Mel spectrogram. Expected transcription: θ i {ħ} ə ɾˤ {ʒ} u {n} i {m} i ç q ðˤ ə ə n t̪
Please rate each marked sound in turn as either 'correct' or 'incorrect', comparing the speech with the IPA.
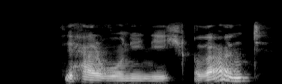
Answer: correct, incorrect, correct, incorrect

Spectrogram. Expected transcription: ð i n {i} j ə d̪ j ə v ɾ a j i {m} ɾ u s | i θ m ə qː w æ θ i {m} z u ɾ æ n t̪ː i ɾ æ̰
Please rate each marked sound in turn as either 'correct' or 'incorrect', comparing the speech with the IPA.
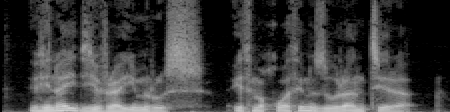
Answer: incorrect, correct, correct

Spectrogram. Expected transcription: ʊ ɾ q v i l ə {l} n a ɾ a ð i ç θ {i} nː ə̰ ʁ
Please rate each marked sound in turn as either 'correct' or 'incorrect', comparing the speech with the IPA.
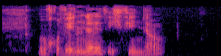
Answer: incorrect, correct

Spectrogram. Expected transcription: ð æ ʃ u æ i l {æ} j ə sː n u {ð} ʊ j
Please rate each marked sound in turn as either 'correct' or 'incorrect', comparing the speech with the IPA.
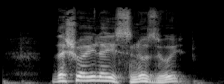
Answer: correct, incorrect

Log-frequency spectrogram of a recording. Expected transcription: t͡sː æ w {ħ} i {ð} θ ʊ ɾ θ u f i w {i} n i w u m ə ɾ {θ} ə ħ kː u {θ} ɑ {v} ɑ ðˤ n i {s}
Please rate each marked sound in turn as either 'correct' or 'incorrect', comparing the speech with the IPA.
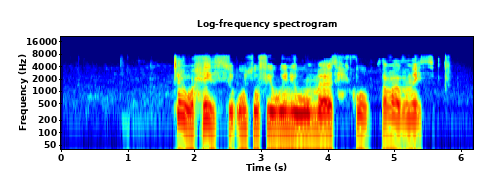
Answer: correct, correct, correct, correct, correct, correct, incorrect

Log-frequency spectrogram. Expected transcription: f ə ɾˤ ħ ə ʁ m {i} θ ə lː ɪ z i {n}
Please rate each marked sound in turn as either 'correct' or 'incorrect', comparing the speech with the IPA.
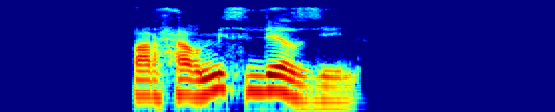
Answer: correct, correct

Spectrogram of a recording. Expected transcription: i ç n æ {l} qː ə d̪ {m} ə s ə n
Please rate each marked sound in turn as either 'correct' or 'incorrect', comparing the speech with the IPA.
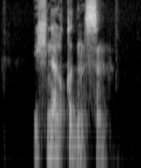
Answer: correct, incorrect

